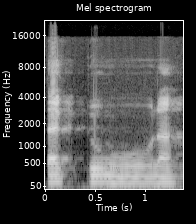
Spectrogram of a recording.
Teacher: واو مدہ ہے، ایک الف کے برابر کھینچنا ہے، وقف کریں گے، ہا کو ساکن کریں گے۔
